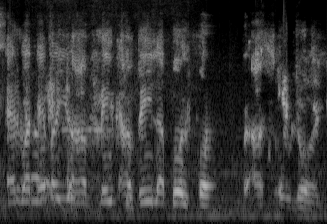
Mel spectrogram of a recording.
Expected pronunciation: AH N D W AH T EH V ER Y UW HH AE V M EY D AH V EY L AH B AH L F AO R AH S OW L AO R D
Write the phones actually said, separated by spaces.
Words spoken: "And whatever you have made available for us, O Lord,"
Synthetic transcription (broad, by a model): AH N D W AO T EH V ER Y UW HH AE V M EY D AH V EY L AH B AH L F AO R AH S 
